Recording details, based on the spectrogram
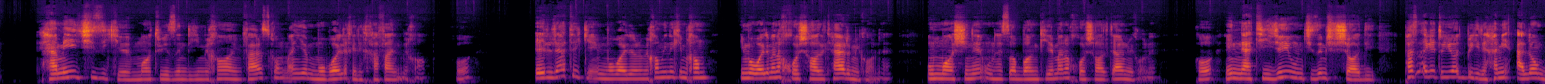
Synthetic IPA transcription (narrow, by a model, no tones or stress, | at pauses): hæmejit͡ʃʰiːziːcʰe̞mɒːt̪ʰuje̞ze̞nd̪e̞ɡʲiːmixɒjmfæɾz̥kʰonmːæ̰njemobɒːjlexejlixæfænmixɒ̰m | xoːb | ʔe̞lːæt̪ʰecʰḛinmobɒːjleɾomixɒːmiːnece̞mixɒːm | ʔinmobɒːjelemænoxoʃhɒːlt̪ʰæɾmiːkʰo̰ne | ʔunmɒːʃiːneʔunhe̞sɒːbːɒːŋkʰijemænoxoʃhɒːlt̪ʰæɾmiːkʰo̰ne | xoːbjæniːnæt̪ʰiːd͡ʒejeunt͡ʃʰiːzemiːʃeʃɒːd̪iː | pʰæsæɟæɾt̪ʰojɒːd̪̚be̞ɟiːɾihæmiʔælɒːn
